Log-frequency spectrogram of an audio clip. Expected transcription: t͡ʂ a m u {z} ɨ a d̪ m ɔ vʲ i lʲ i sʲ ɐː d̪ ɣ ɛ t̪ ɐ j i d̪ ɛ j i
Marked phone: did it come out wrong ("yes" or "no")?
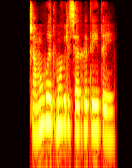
yes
